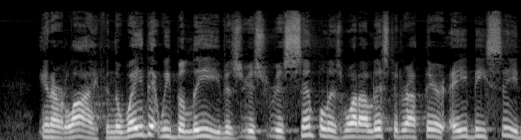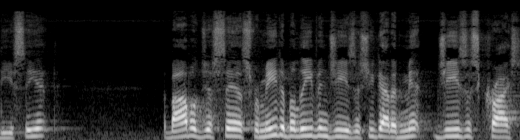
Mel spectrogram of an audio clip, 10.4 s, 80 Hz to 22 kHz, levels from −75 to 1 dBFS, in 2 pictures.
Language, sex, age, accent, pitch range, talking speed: English, male, 40-59, American, 160-200 Hz, 225 wpm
